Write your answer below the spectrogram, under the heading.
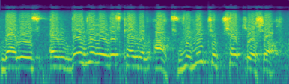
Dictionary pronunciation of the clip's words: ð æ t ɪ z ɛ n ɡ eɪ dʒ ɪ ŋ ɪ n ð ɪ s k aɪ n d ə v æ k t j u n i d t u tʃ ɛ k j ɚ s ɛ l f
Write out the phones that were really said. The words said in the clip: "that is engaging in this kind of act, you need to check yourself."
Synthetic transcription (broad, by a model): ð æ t ɪ z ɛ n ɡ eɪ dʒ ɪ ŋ ɪ n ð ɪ s k aɪ n d ə v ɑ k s j u n i d t u tʃ ɛ k j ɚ s ɛ l f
